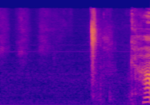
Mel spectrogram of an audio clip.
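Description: A man breathing out in dismay behind his hand: faint breaths, a short sharp huff of breath about a second in, then his voice starting near the end.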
